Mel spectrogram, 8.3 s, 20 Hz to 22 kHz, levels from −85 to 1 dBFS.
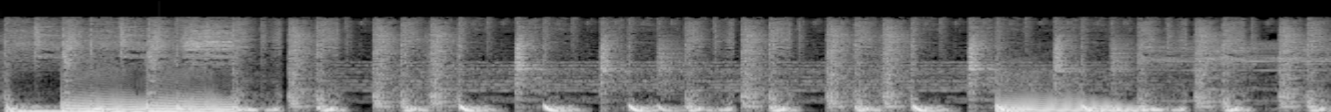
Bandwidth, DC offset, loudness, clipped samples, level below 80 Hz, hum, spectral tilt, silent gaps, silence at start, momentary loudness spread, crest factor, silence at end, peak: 12 kHz; under 0.1%; -15 LUFS; under 0.1%; -20 dBFS; none; -4.5 dB/octave; none; 0 s; 7 LU; 14 dB; 0 s; 0 dBFS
